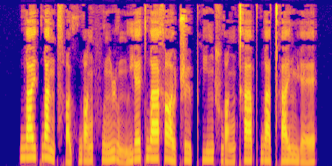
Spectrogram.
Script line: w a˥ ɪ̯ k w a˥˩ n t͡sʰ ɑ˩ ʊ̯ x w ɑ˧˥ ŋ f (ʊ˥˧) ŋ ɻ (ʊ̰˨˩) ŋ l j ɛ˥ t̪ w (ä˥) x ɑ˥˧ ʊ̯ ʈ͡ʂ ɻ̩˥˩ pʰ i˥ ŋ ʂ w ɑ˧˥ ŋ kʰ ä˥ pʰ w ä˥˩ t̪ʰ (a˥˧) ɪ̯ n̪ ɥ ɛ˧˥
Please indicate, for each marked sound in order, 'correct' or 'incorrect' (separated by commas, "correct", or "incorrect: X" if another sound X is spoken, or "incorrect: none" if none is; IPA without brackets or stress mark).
incorrect: ʊ˧˥, correct, correct, incorrect: a˥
